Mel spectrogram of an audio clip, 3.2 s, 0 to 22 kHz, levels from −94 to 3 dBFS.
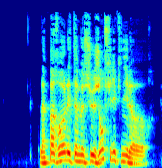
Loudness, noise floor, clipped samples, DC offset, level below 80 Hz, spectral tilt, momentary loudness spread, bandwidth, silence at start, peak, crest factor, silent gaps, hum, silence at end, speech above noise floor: -15 LUFS; -75 dBFS; under 0.1%; under 0.1%; -48 dBFS; -6 dB/octave; 7 LU; 16 kHz; 0.8 s; -2 dBFS; 14 dB; none; none; 0.3 s; 61 dB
